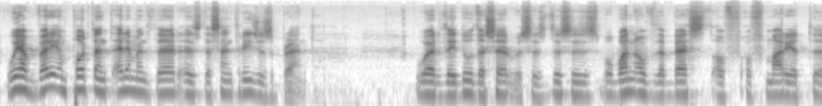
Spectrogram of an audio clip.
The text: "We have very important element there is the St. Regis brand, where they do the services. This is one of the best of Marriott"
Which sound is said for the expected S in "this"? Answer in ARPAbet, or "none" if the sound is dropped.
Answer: S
